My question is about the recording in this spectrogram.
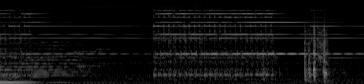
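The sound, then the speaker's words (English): An old-style telephone bell rings at home at 9:05 in the evening in two bursts, a short ring then a longer sustained one, bright and metallic, followed by a brief rattling tail, with no voices. “The phone rang and I glanced at my watch.”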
